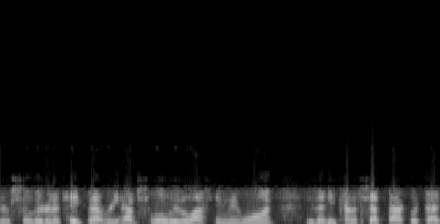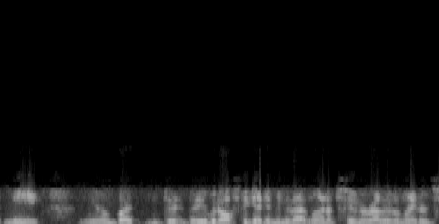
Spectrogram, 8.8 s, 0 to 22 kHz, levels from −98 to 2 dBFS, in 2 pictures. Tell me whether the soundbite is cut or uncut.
cut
